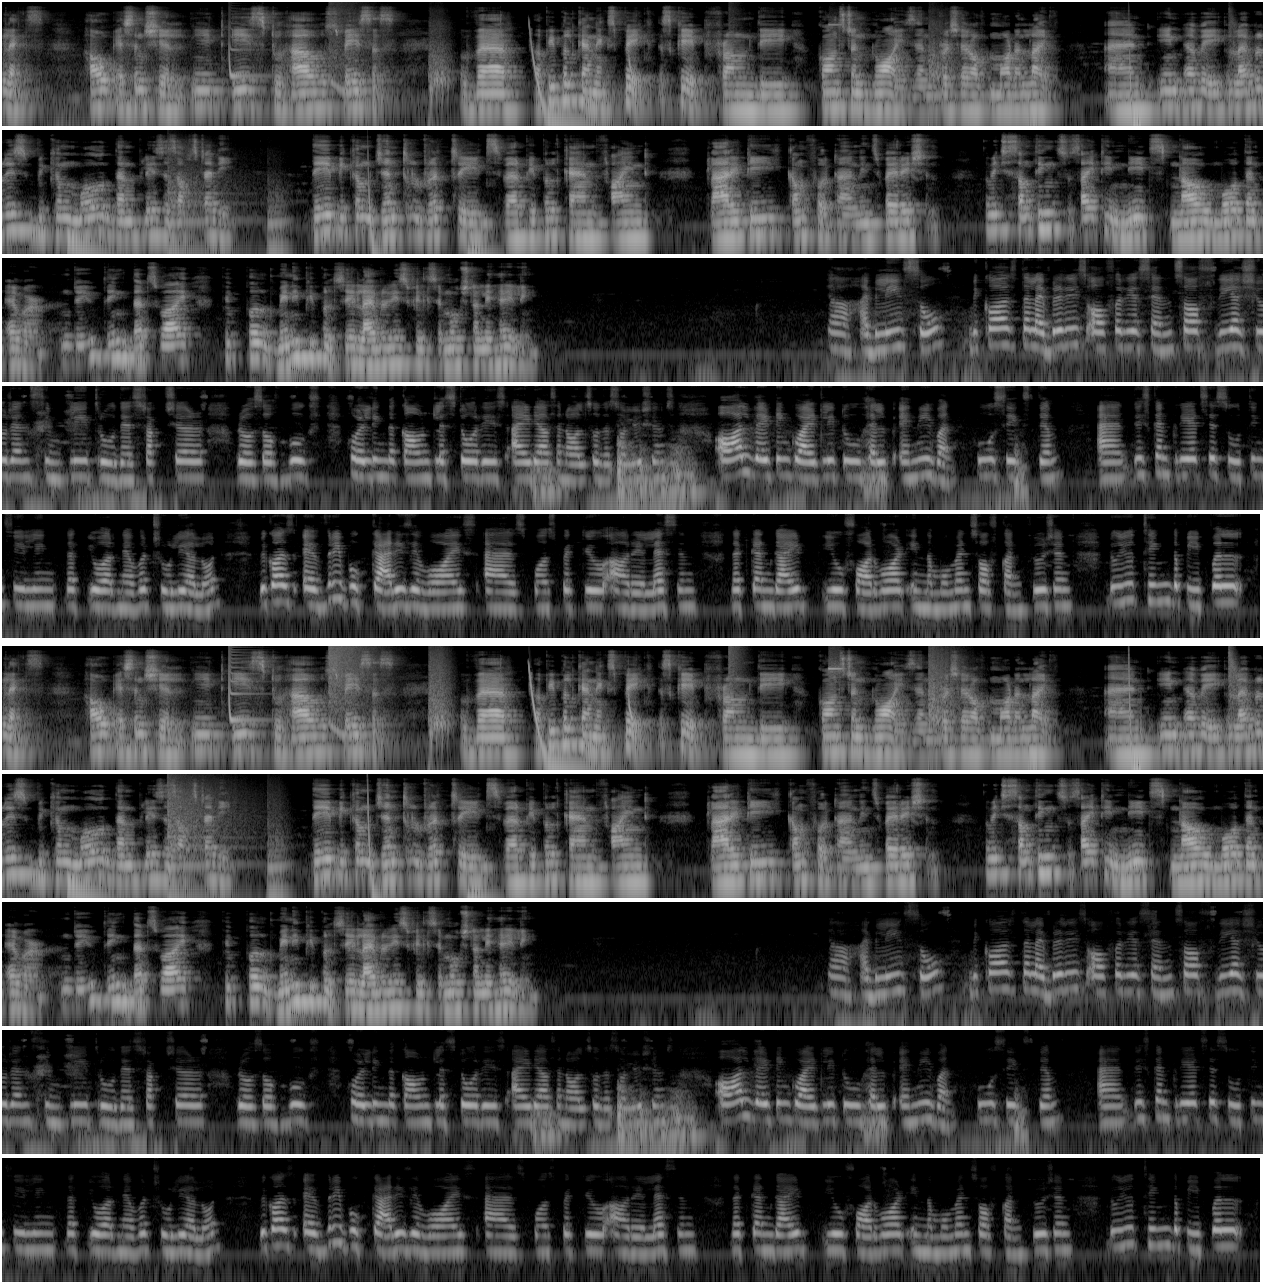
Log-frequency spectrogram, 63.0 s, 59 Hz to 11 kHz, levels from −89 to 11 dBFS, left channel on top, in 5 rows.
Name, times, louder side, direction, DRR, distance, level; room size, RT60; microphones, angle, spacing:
voice 1, 0.0-4.3 4.6-10.6 11.0-15.0 15.7-22.0 22.4-30.6, equal, ahead, 1.0 m, -30 dB
sound 1, 2.3-2.7 3.3-3.8 4.3-4.5 5.3-6.4 7.3-7.4 8.3-8.4 9.3-9.7 10.3-10.4 11.3-11.4 12.3-12.5 13.3-13.8 14.3-15.5 16.3-16.5 17.3-17.6, right 4 dB, 60° right, 1.5 m, -37 dB
voice 2, 33.5-48.4 48.8-62.8, left 3 dB, 80° left, 1.9 m, -33 dB
head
